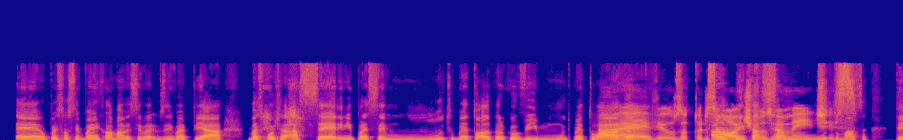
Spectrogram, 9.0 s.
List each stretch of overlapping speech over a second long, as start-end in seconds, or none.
7.1-8.3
